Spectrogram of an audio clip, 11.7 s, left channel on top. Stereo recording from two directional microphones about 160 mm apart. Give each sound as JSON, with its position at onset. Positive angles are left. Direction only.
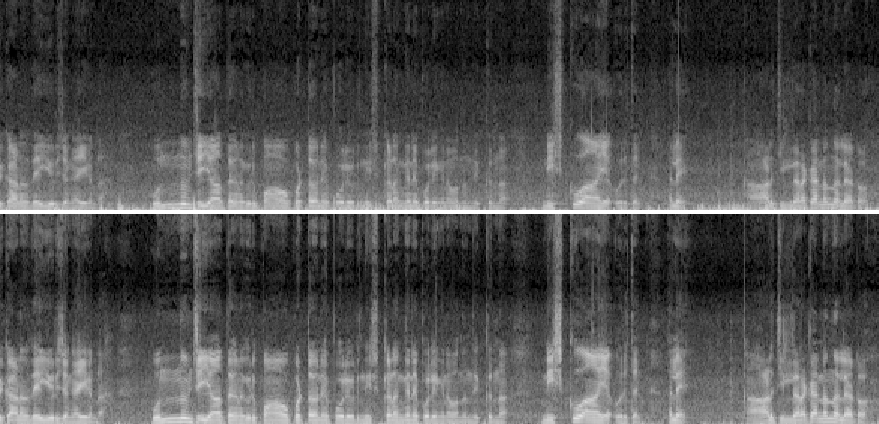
{"t": 0.0, "sound": "speech", "side_deg": -30}
{"t": 2.4, "sound": "speech", "side_deg": -25}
